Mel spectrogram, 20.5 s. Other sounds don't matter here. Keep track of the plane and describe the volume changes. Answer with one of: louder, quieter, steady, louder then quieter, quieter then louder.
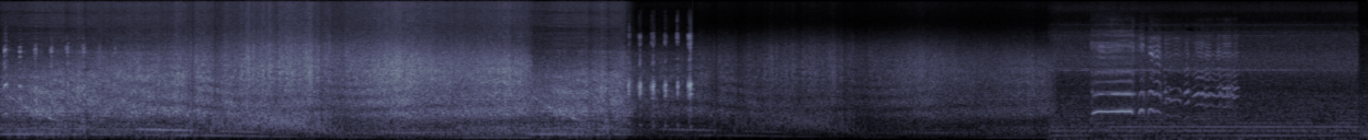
quieter.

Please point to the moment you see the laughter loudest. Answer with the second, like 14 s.
17 s.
